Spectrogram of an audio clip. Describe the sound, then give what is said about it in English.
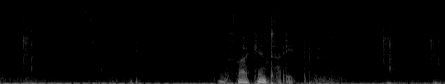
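Typing on a computer keyboard produces quick, irregular clusters of light key clicks, with a voice briefly murmuring partway through. “If I can type. I could type fast, but not accurate.”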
